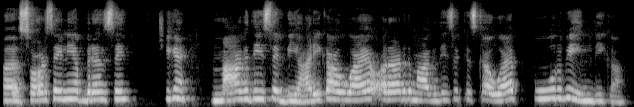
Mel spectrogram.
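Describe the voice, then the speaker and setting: High-voiced woman teaching exam answers. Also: darkish tone. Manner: asks questions then answers them herself, repeats key answers; drawn-out, stressed delivery on answers. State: sore throat. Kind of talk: exam-prep lesson, solving multiple-choice questions.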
